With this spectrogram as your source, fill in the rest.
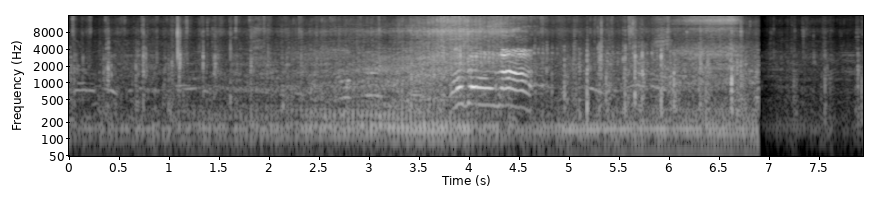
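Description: A motorbike engine hums as it rides slowly past.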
